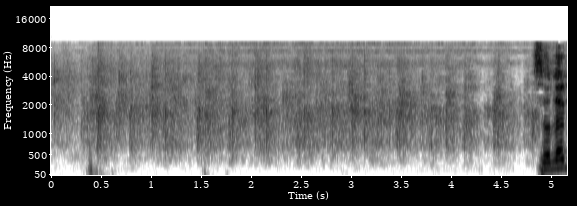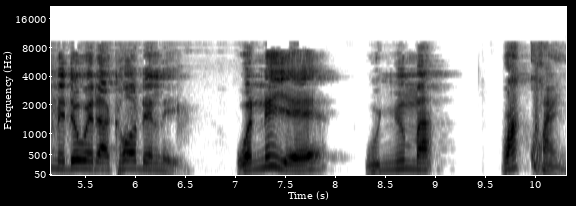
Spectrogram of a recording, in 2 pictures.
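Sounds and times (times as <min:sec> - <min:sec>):
clapping: 0:00.0 - 0:06.4
speech: 0:04.8 - 0:09.0, 0:09.7 - 0:10.3.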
